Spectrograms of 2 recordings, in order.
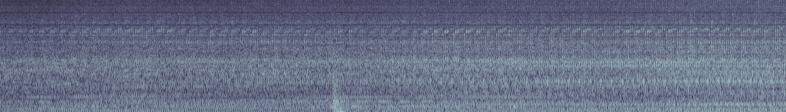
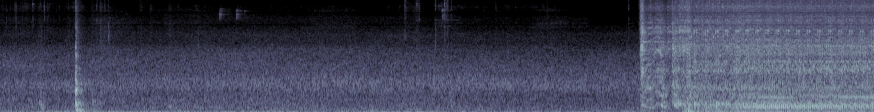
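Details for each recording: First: Recently bought Ford Ranger diesel with leaking injectors, a missing injector washer and loose bolts; it idles rough and very noisy, with a steady airy hiss over the knock from a badly blocked, blowing EGR valve. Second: Ford Ranger diesel after EGR valve refitted with new gaskets and bolts (was blowing, fire risk): starts quickly and settles into a loud, steady idle; the exhaust hissing heard before is gone.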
